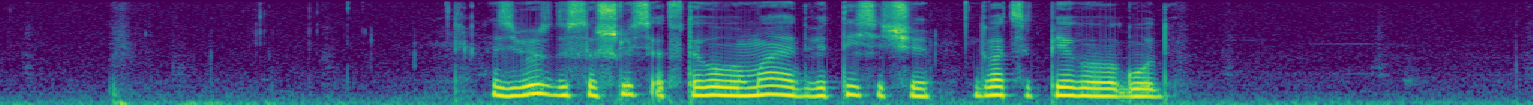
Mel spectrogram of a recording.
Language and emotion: Russian, neutral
